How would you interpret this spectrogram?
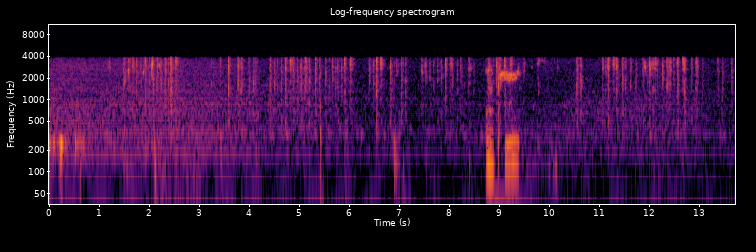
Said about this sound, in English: And I'm just typing in the notes so that we know exactly what we've already done and what our next steps are going to be.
